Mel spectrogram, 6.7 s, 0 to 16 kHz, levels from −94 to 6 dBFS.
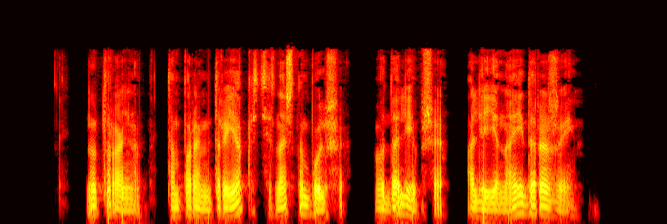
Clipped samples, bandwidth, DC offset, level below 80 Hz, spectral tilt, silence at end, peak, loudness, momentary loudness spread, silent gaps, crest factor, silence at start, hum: under 0.1%; 8 kHz; under 0.1%; -50 dBFS; -4 dB/octave; 0.9 s; -2 dBFS; -19 LUFS; 9 LU; 1.58-1.68 s, 3.52-3.75 s, 4.51-4.67 s; 18 dB; 0.9 s; none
